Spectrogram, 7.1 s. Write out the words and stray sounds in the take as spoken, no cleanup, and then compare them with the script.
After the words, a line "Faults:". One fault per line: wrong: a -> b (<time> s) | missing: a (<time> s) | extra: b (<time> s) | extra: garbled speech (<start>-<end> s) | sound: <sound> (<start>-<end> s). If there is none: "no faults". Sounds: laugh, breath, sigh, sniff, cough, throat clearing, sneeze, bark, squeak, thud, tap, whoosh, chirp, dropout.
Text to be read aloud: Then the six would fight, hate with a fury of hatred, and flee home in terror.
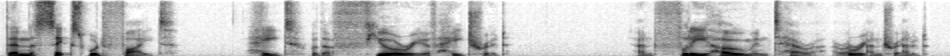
Then the six would fight, hate with a fury of hatred, and flee home in terror. [garbled]
Faults:
extra: garbled speech (6.2-7.0 s)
